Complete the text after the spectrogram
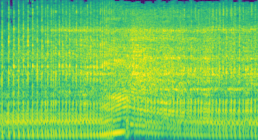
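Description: A chainsaw engine briefly revs up.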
